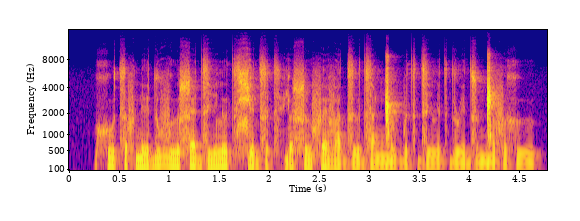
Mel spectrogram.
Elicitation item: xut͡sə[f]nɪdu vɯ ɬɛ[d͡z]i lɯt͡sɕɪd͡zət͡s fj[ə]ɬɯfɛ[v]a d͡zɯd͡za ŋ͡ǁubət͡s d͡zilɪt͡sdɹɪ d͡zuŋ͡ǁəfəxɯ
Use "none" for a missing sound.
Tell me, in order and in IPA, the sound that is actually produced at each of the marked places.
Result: f, d͡z, ə, v

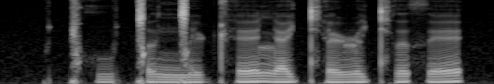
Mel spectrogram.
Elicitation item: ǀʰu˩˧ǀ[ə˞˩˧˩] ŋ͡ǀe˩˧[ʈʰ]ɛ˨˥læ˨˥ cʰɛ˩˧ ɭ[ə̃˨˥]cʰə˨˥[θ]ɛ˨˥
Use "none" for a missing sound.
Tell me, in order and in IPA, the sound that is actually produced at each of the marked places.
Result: ə˩˧˩, ʈʰ, ə˨˥, θ

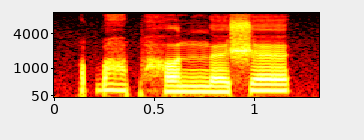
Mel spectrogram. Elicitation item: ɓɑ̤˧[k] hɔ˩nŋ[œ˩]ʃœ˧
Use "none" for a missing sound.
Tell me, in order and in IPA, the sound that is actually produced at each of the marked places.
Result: p, œ˩

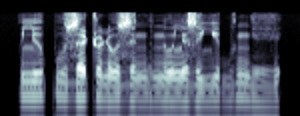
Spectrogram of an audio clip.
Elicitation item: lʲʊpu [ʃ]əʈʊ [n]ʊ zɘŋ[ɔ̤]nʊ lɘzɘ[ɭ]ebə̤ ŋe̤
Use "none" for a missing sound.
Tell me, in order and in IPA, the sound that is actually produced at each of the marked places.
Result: z, ɳ, ə̤, ʎ

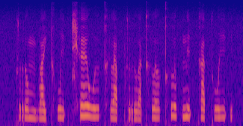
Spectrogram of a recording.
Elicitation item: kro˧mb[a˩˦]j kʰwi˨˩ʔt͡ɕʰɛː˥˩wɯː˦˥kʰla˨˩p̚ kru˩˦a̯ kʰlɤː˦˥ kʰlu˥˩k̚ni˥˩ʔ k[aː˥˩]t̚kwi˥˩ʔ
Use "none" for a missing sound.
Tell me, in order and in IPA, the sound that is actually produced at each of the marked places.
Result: a˨˩, a˥˩

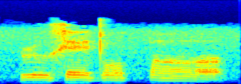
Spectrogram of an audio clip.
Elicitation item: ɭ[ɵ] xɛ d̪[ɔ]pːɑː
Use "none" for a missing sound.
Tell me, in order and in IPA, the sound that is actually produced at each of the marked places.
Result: ɵ, ɔ

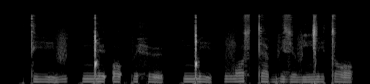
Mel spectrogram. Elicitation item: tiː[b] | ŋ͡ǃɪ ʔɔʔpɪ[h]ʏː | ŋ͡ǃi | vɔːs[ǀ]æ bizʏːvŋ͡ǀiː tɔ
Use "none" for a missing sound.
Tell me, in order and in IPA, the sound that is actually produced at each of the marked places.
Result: v, h, t

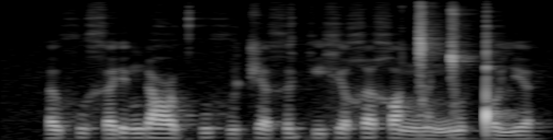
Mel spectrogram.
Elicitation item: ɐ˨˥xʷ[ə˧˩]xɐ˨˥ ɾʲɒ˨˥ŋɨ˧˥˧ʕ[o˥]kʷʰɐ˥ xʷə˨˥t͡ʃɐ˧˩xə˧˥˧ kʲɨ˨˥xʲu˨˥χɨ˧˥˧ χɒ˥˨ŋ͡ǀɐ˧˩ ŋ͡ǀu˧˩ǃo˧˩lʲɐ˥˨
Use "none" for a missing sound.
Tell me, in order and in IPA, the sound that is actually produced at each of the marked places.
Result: ə˧˩, o˥˨

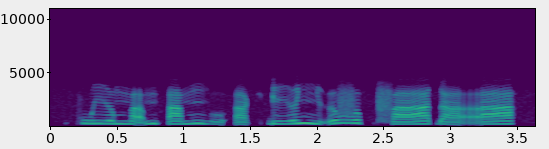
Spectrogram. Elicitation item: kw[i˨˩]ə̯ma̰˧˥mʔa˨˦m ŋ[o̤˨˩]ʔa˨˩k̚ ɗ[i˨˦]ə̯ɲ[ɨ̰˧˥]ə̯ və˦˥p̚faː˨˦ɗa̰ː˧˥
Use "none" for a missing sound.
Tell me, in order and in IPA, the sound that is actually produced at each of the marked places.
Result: i˧, o̤˨˩, i˨˦, ɨ̰˧˥

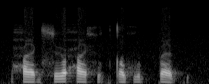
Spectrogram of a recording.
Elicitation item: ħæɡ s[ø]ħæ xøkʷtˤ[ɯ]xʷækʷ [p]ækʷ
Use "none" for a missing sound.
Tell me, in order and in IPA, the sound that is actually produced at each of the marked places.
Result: ø, ɯ, p

